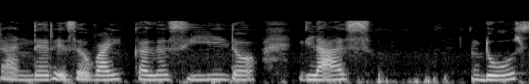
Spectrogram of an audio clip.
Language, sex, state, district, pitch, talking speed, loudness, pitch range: English, female, Karnataka, Bangalore, 220 Hz, 100 wpm, -19 LUFS, 210-230 Hz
